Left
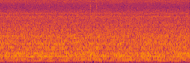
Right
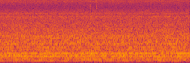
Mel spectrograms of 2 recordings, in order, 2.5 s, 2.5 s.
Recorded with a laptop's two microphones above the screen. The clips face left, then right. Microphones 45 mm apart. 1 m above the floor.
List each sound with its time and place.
Only background noise.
